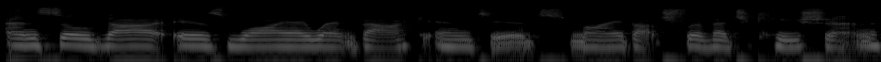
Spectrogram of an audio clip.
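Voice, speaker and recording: Speaking at a fairly slow pace, a woman with a Canadian accent has a medium pitch, a dark, mellow tone and fairly even intonation. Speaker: social entrepreneur and educator. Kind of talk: interview.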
